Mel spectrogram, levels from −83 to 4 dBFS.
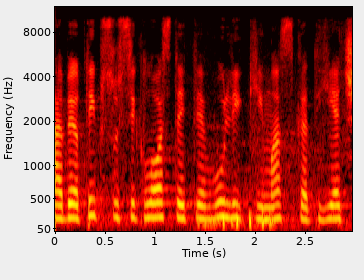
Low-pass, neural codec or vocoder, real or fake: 9.9 kHz; none; real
